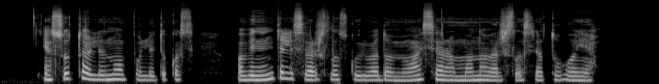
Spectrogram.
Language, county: Lithuanian, Klaipėda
